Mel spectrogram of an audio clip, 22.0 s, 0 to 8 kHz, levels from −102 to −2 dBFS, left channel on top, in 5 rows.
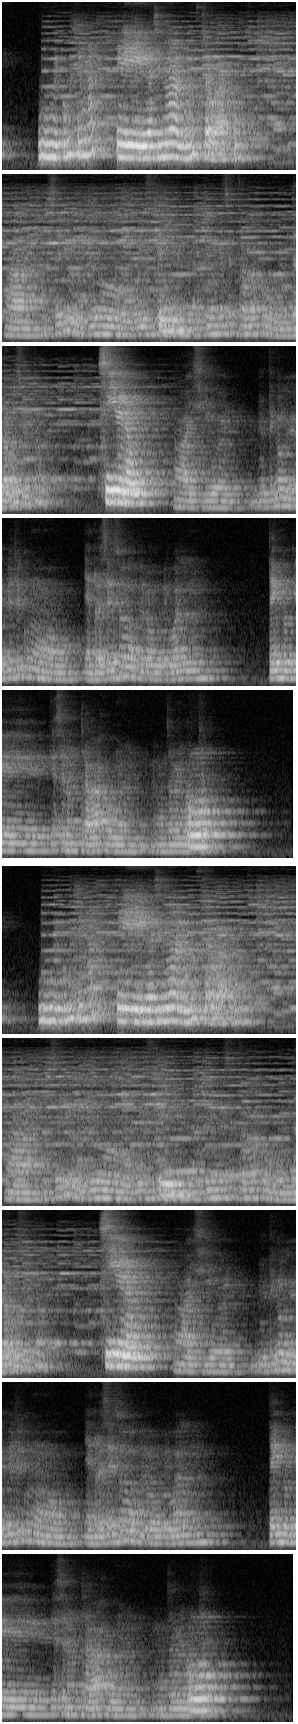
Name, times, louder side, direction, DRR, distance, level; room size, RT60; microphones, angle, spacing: voice 1, 0.6-1.4 1.7-3.6 6.8-7.2 10.3-11.0 20.4-20.7, left 4 dB, 75° left, 0 dB, 0.4 m, -22 dB
sound 1, 0.6-11.3, right 1 dB, 40° right, 1.2 m, -42 dB
voice 2, 4.4-9.4 11.4-16.3 17.2-20.7, left 1 dB, 35° left, -2 dB, 0.7 m, -34 dB
4.0 x 2.6 x 4.4 m, 1.3 s
head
